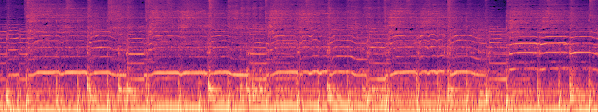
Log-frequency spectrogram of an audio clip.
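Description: Live rock band playing: an electric guitar solo of long, bent and held notes with vibrato over drums and bass.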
